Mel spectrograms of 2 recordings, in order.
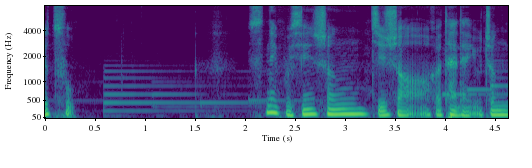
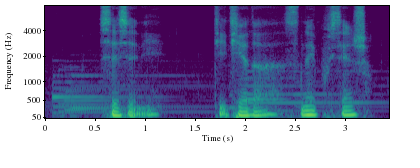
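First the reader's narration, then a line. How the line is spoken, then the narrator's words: Soft, quiet. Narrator (Chinese): 轻声说道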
